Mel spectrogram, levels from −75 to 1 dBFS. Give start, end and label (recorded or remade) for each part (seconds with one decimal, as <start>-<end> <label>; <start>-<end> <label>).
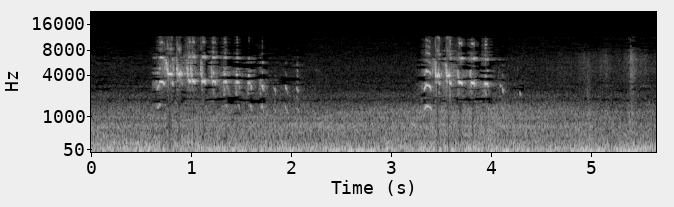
0.0-5.7 recorded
